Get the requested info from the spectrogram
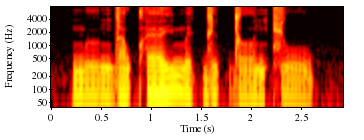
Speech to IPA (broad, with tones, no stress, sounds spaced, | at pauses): m ɯː˩ ŋ d a˩ w kʰ ɛː˧˥ j m e˧ k̚ d i˧˩ p̚ d ɤː˩ n t͡ɕ uː˧˩ p̚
